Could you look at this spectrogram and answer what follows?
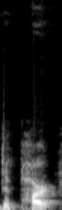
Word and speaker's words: depart: So chỉ có được phát âm là okay, ngoại trừ depart. All right, so in British English, this would be depart, okay, or storm or something. Very, very light You don't hear the R, but in American English, it's there.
